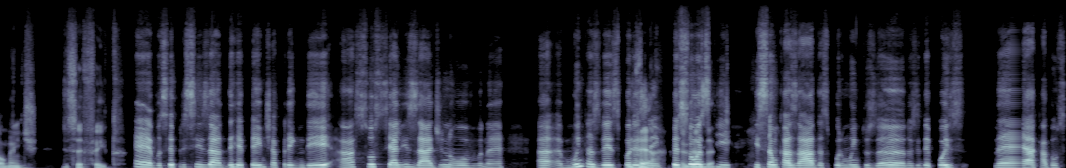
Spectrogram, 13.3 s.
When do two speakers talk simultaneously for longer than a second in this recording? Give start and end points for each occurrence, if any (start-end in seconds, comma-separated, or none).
7.9-9.1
